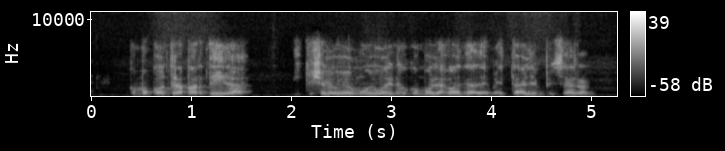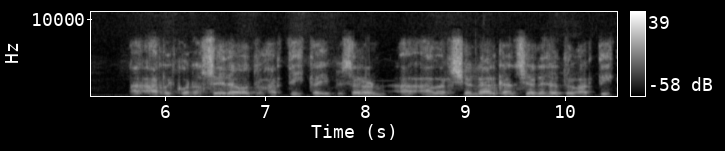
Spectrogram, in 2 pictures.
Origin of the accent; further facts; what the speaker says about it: Santa Fe, Argentina; porque yo vengo de Santa Fe y se escuchaba otro tipo de música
